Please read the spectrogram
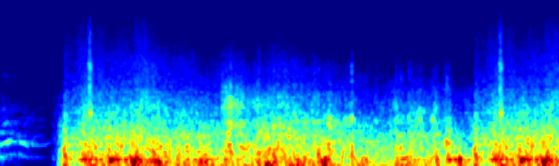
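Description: Thunder rumbling, starting suddenly about half a second in and holding loud and heavy with crackling through the rest, laid under a logo shown with lightning.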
